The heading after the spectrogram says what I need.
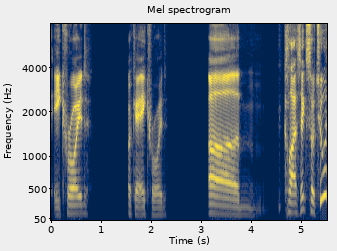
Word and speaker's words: Aykroyd: Pronounced Aykroyd.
